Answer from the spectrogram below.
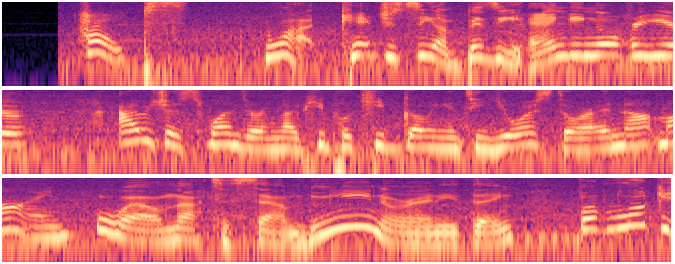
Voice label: Male Female; Freeport Signs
